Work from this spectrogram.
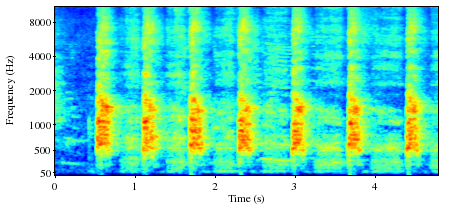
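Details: Barking from a female American Bully, mother of a litter, in the Philippines: seven deep, hoarse single barks spaced evenly about two-thirds of a second apart after a brief quiet start.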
